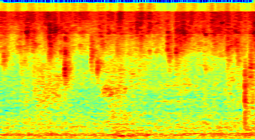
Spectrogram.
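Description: Shower water running steadily while conditioner is rinsed out of hair, a close, even rushing spray with occasional splashes and shifts in the flow.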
